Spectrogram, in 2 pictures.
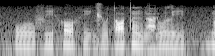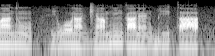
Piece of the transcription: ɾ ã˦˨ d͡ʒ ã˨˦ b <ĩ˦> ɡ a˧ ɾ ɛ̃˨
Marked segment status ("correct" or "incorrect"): correct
